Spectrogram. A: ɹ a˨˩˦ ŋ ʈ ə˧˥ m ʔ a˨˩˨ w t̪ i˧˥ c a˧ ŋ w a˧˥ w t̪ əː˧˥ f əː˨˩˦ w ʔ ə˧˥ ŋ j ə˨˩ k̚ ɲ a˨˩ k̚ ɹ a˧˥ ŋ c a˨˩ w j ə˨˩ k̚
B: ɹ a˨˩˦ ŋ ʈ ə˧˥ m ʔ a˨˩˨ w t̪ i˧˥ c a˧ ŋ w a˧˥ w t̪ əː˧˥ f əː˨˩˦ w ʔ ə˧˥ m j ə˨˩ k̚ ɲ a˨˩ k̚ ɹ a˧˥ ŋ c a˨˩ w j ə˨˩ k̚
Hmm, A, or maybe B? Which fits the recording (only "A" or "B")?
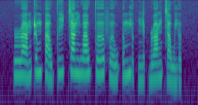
B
